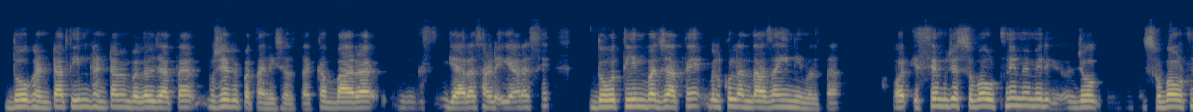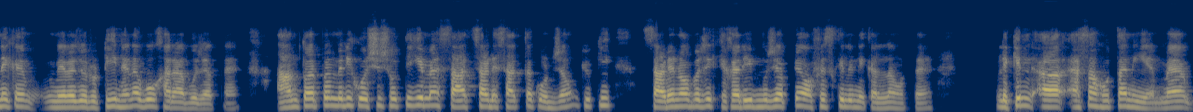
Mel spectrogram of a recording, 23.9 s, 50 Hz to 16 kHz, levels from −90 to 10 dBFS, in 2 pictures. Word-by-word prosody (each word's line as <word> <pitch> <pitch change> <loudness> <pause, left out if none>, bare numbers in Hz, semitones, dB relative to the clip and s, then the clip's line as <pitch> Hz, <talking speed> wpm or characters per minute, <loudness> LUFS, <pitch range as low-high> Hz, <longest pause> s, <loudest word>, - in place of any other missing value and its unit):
2 180 +1 +6
घंटा 170 0 +1
3 180 0 -2
घंटा 175 0 -2
में 175 -1 -3
बदल 165 +1 +2
जाता 160 +1 +1
है, 165 - -1
मुझे 180 +3 +1
भी 175 - -2
पता 150 -2 -3
नहीं 135 -1 -5
चलता। 130 -1 -8
कब 160 -1 -1
12 155 +1 +6 0.5
क्स - - -25
11 155 0 +4
साढ़े 160 0 -3
11 155 +1 -2
से 190 +4 -15 0.4
2-3 180 +2 +2
बज 185 -1 +5
जाते 175 +1 +1
हैं, 195 - -6
बिल्कुल 180 +2 0
अंदाज़ा 170 0 +2
ही 175 0 -2
नहीं 160 -3 -3
मिलता। 135 +1 -8 0.6
और 165 0 +1
इससे 195 +3 0
मुझे 190 +1 +2
सुबह 190 -1 +1
उठने 195 +2 -3
में 200 0 -1
मेरी 190 -1 -1 0.3
जो 170 0 0 0.5
सुबह 165 +2 +3
उठने 185 +2 -1
का 180 - +1 0.3
मेरा 165 0 +4
जो 165 0 +1
रूटीन 170 +3 -3
है 175 - 0
ना 195 - +2
वो 185 0 +2
खराब 150 -4 -1
हो 140 - -2
जाता 130 0 -7
है। 130 - -15 0.4
आम 165 +2 +1
तौर 195 0 +5
पर 210 - +2
मेरी 205 0 0
कोशिश 200 0 -1
होती 195 +2 -3
कि 215 - +5
मैं 205 0 0
7 170 -3 +1
साढ़े 180 -2 +2
7 170 -1 -2
तक 185 -1 -4
उठ 155 -2 -2
जाऊँ 180 +6 -4
क्योंकि 205 +2 -6 0.3
साढ़े 170 +1 +4
9 185 0 +3
बजे 185 +1 -1
के 185 -3 -9
करीब 175 +1 +2
मुझे 175 +1 0
अपने 180 +2 0
ऑफिस 180 0 -1
के 185 - -2
लिए 175 - -2
निकलना 150 -2 -4
होता 140 -1 -7
है। 140 +1 -10 0.7
लेकिन 200 +5 +2
अ, 175 -1 +7 0.2
ऐसा 200 - -1
होता 175 +3 +1
नहीं 165 -5 -3
है। - - -5
मैं 155 +3 +1
175 Hz, 215 wpm, -23 LUFS, 160-185 Hz, 0.7 s, अ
